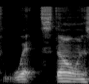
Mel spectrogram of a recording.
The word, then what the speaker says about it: Whetstone: And I tell them my last name is Whetstone. So they think it's W-E-T. And I'm like, no, the H is silent.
